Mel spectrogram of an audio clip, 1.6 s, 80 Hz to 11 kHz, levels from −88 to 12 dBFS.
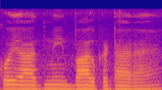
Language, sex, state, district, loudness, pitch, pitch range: Hindi, male, West Bengal, Alipurduar, -16 LUFS, 135 Hz, 130-140 Hz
